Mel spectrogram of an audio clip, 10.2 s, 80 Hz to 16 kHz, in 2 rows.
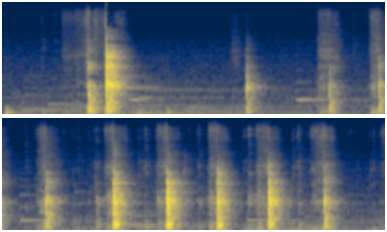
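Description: Chef's knife slicing a peeled onion on a wooden cutting board: about ten separate cuts, each ending on the board. The cuts are spaced out at first and come steadily faster, about one every 0.7 s, in the second half. The first cut is the loudest.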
